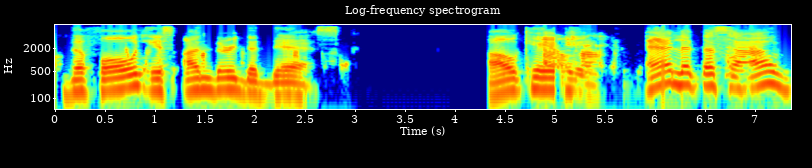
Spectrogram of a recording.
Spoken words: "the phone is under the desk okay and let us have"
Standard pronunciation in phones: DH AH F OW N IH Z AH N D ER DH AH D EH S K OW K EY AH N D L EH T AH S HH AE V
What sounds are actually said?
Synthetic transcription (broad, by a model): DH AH F OW N IH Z AH N D ER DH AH D EH S K OW K EY AH N D L EH T AH S HH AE V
